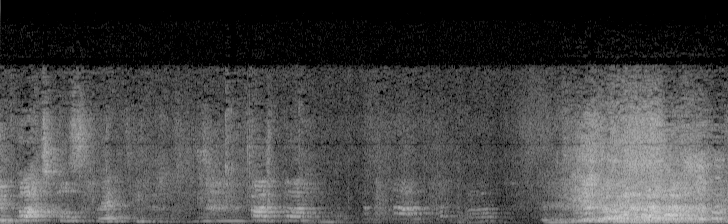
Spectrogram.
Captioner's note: Gretel laughs for no discernible reason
